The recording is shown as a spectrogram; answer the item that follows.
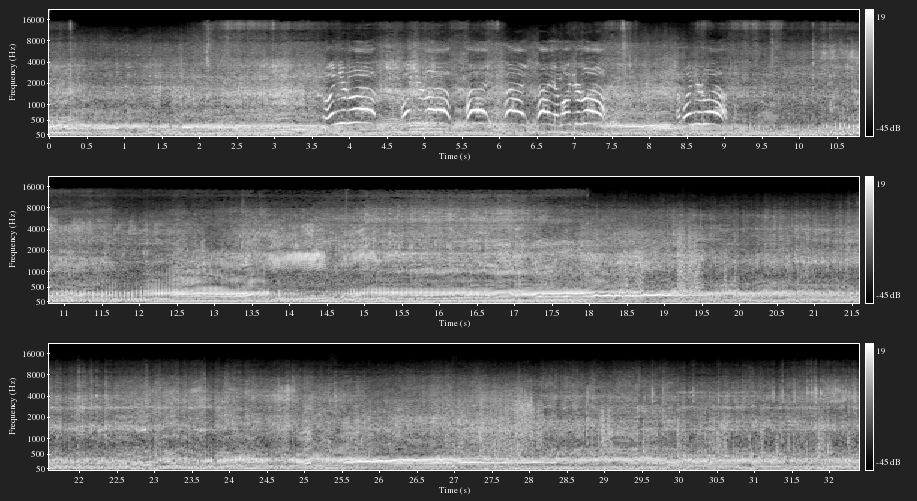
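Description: Off-road dirt bike engine running hard on a trail, heard from the rider's own bike, with heavy rumble over the microphone. Between about four and nine seconds in, the throttle is worked repeatedly, the engine note rising and falling about seven times in quick succession.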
